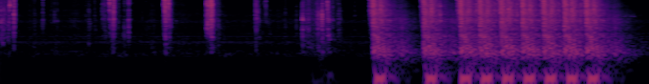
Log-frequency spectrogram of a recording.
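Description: Scoped weapon firing in Starfield: sparse sharp clicks and single shots, then a loud, rapid burst of automatic fire with deep booming thumps, close and dominant.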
